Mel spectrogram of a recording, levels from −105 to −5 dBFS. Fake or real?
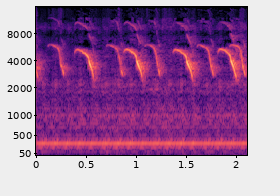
real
